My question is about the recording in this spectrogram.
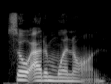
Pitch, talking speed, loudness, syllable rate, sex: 165 Hz, 215 wpm, -19 LUFS, 5.1 syllables/s, female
